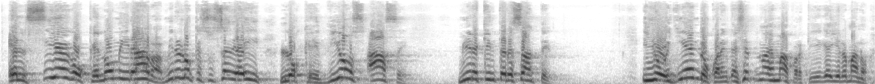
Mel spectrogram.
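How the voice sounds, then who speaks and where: A male pastor teaching a Bible study sermon, reading verses aloud and breaking off to address his listeners. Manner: reads scripture aloud with asides to the listeners; rises in pitch when quoting the blind man's cry.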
